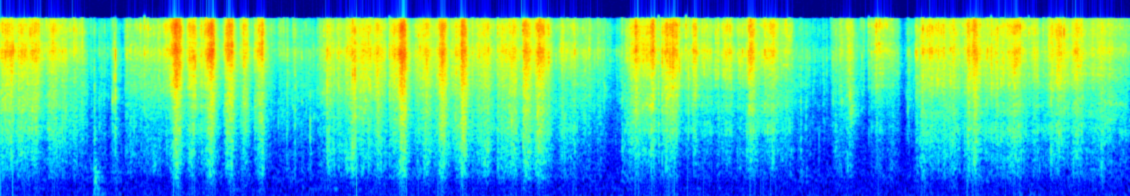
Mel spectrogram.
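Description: Dried mint leaves crackling and crinkling as a hand strips them off their brittle stems, in repeated strokes with a few short pauses.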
